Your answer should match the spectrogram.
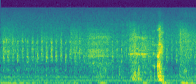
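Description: A dog pants in a quick, steady rhythm of breathy huffs, then lets out a brief high whimper near the end before the panting resumes softly.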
